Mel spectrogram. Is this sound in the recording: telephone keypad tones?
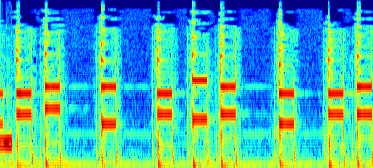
yes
